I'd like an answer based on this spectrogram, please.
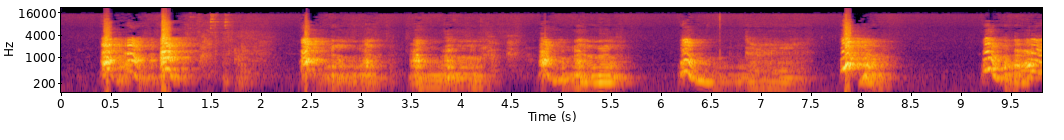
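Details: Siberian Husky puppy pestering an adult dog to play, with a run of about seven loud, rough, yowling barks spaced roughly a second apart, each sliding downward and fading, with sharp snaps between.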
